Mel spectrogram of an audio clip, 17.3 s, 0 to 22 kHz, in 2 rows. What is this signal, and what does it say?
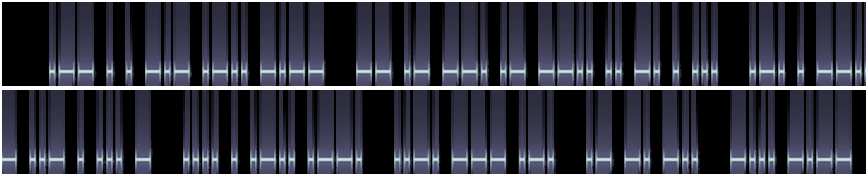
Morse code, heard as a keyed tone, about 25 wpm, 700 Hz. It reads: WEEKLY MAGAZINES REQUEST HELP FOR AND BY
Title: Pangram Challenge v2 - 25wpm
